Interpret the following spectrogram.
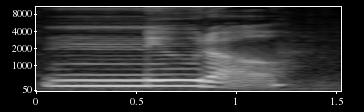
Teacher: my teeth are touching and i can feel my throat do a vibration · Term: n sounds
